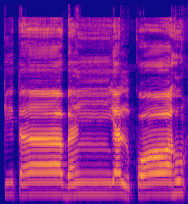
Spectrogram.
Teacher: تنوین کے بعد حروف یر ملعون میں سے یا آنے کی وجہ سے ادغام مع غنہ ہوگا، غنہ کے ساتھ ادغام ہوگا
